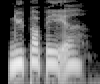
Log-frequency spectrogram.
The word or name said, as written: nybarberet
